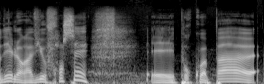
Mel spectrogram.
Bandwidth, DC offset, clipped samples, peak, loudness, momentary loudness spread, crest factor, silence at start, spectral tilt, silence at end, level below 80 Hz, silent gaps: 16.5 kHz; under 0.1%; under 0.1%; 0 dBFS; -15 LUFS; 7 LU; 14 dB; 0 s; -4.5 dB/octave; 0.05 s; -26 dBFS; none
